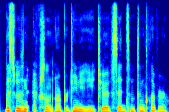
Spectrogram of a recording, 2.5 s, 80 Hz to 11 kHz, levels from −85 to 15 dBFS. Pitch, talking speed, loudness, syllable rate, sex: 195 Hz, 235 wpm, -17 LUFS, 8.1 syllables/s, female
